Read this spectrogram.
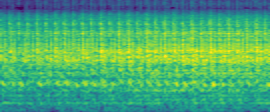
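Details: Domestic hot water backup meter mounted backwards, water flowing through it: busy high-pitched whirring rattle as the meter runs in reverse; running backwards destroyed it. Meter mounted backwards.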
